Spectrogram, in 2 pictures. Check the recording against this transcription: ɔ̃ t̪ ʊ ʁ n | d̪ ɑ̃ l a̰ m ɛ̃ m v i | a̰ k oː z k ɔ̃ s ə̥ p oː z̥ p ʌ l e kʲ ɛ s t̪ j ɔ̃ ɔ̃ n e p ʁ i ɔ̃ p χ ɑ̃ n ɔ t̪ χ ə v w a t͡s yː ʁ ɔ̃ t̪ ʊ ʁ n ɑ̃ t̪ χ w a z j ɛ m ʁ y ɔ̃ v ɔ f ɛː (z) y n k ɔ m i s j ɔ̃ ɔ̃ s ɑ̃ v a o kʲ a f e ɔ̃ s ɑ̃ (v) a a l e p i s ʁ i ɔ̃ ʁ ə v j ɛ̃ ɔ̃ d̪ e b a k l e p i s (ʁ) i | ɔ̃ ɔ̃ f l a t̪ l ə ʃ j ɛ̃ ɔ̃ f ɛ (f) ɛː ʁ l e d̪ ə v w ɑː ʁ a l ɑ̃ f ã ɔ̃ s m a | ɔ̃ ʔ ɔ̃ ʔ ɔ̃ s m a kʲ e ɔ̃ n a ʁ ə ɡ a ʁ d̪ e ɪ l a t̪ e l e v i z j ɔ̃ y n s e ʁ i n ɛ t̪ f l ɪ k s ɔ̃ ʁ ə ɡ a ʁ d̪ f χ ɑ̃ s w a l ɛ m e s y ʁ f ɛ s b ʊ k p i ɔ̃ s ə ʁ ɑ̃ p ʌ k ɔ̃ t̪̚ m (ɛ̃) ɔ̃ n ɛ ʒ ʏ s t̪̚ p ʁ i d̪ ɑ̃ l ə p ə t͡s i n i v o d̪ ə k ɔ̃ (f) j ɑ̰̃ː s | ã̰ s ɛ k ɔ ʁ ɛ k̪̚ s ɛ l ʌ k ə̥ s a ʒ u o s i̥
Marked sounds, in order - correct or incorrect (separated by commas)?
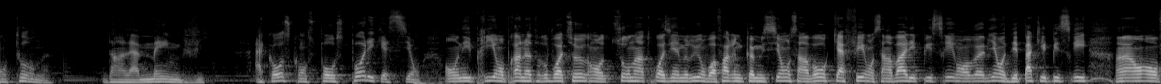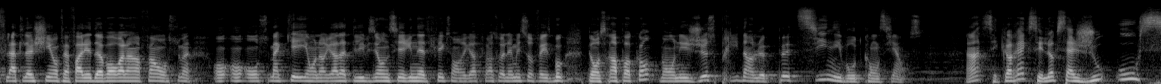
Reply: incorrect, correct, correct, correct, incorrect, incorrect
